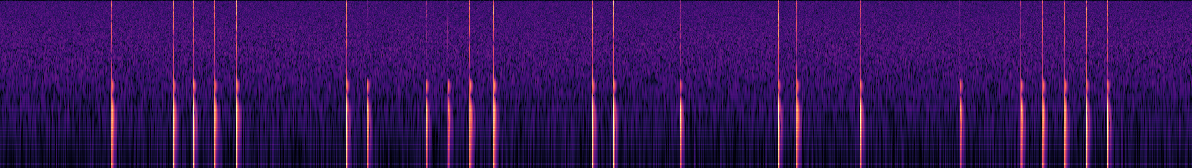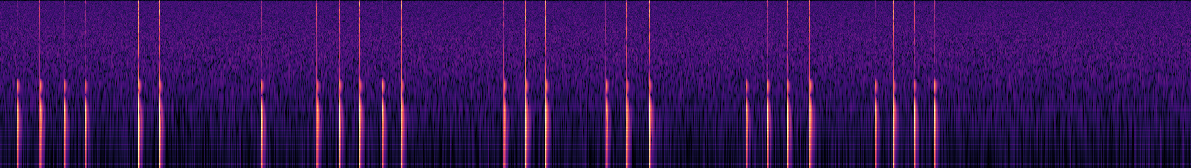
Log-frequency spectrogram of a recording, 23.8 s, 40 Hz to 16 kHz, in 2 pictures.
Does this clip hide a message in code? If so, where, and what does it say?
Yes: tap code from 1.1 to 21.3 s, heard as knocks on wood, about 5 knocks a second. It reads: DIFFERENT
